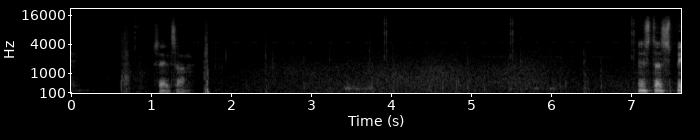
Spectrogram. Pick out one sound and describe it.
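A man speaks calmly, close by, answering.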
